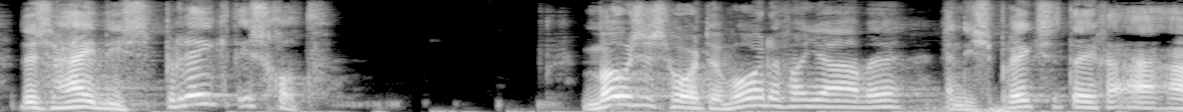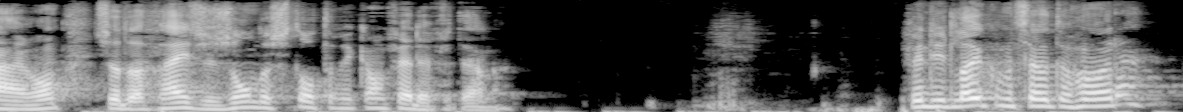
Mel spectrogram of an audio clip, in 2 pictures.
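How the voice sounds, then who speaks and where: A man's voice: a little high, big pitch swings, moderate pace, long pauses. A man preaching a sermon, emphatic and full of rhetorical questions to his listeners. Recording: dull sound with long hall reverb.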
